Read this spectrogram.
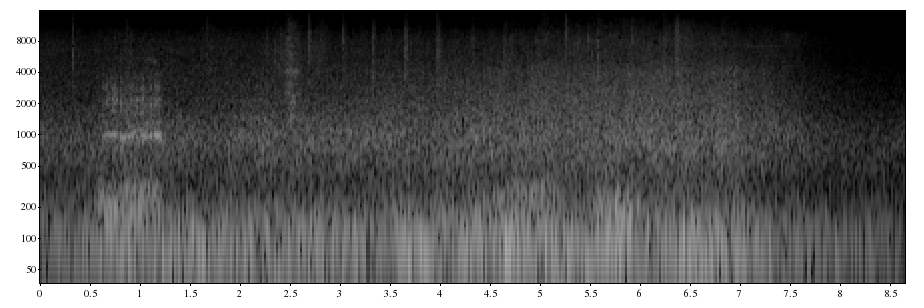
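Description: Footsteps rustle quickly through grass outdoors.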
